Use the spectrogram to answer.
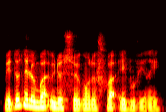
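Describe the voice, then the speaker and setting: A man's voice: on the low side, big pitch swings, moderate pace, muffled recording. A man reading the part of a grieving old peasant widow who pleads in fervent prayer. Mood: pleading.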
